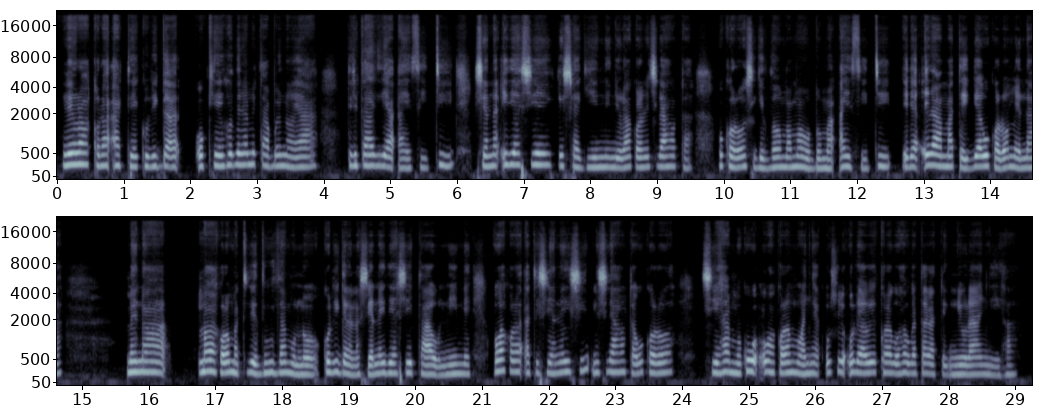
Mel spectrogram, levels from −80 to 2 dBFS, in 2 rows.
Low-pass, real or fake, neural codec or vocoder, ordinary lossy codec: none; fake; codec, 44.1 kHz, 2.6 kbps, SNAC; none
